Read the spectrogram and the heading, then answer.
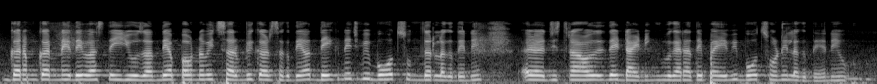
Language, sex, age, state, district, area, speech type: Punjabi, female, 30-45, Punjab, Mohali, urban, spontaneous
